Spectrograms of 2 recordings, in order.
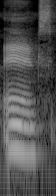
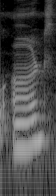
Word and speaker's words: ants: द एंट्स, आप इसको आंट्स नहीं पढ़ेंगे क्योंकि आंट is something different. आंट तो खाला या पुप्पो को कहते हैं. एंट्स की स्पेलिंग भी डिफरेंट होते हैं और इसकी प्रोनाउंसिएशन भी एंट्स डिफरेंट होती है आंट से.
